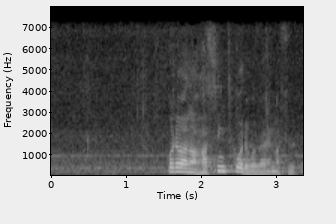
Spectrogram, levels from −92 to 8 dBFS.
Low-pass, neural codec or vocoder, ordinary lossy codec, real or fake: 7.2 kHz; none; MP3, 48 kbps; real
